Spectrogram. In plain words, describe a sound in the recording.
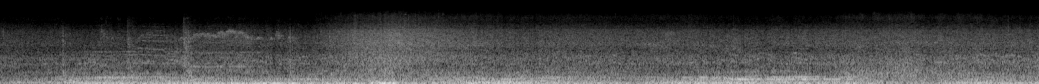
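Strong wind roars and gusts through a snowstorm outdoors.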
